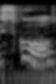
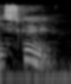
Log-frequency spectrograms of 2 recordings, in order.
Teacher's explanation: she pronounces the medial U sound as the German Ü, which is not used in English. So instead of saying school, you can hear her in the video say Skul.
